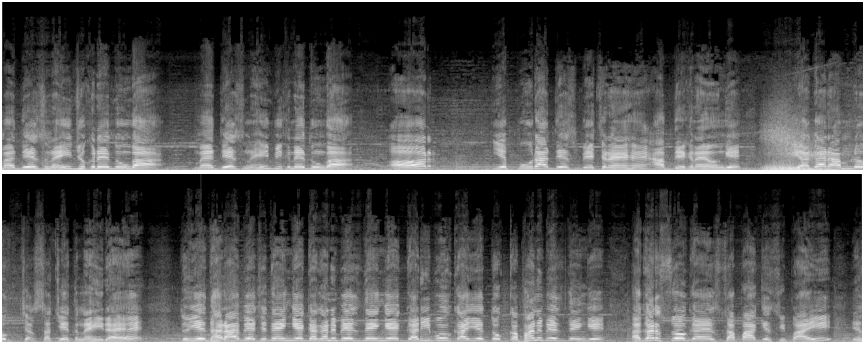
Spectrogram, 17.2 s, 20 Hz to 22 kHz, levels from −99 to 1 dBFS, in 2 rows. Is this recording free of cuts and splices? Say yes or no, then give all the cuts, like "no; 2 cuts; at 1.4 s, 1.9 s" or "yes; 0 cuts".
no; 1 cut; at 7.6 s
